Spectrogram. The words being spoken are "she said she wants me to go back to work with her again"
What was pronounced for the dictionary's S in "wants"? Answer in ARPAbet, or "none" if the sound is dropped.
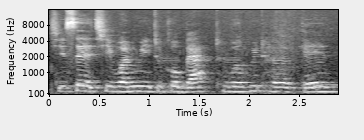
none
